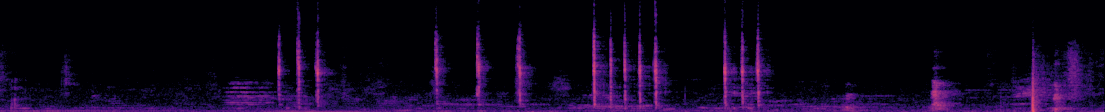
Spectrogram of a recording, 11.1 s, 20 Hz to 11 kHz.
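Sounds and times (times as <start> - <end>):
tongue clicks: 2.8 - 3.4, 4.3 - 7.8.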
